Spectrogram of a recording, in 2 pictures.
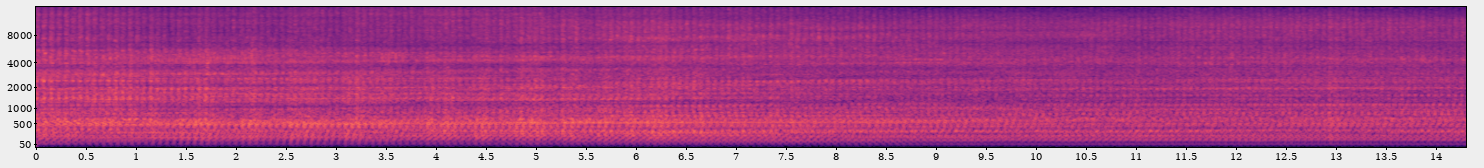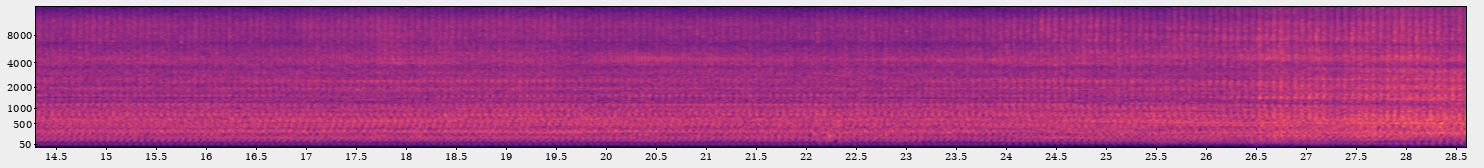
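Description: Farm diesel engine running steadily with a clattering note: a small O&K wheel loader working manure. It is louder at the start and again near the end, when the loader is close, and a little quieter in between.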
